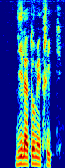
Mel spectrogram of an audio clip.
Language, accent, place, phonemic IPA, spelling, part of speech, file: French, France, Lyon, /di.la.tɔ.me.tʁik/, dilatométrique, adjective, LL-Q150 (fra)-dilatométrique.wav
- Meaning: dilatometric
